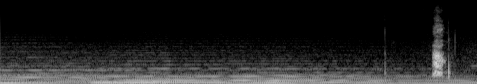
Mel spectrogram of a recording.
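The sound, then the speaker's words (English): A steady, droning musical backdrop plays, then near the end a dog named Sandy, out on a walk, lets out two short, sharp barks that cut in loudly. “No barking on this walk, Sandy.”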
